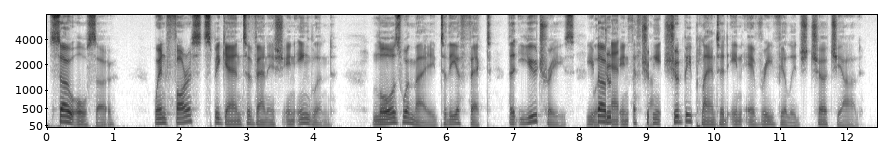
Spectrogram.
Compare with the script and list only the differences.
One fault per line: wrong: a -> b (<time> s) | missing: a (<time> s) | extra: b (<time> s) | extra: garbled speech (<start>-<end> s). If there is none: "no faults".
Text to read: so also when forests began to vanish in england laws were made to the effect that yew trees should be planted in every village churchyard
extra: garbled speech (8.1-9.2 s)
